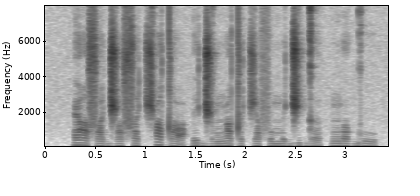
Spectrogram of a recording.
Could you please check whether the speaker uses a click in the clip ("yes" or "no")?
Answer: no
